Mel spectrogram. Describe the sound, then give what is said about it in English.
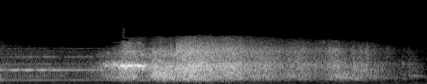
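A car engine hums steadily, then revs hard as the car spins around, into a long, loud rush of tire skidding and screeching that gradually fades out over a few seconds. No voices. “Spin around. Rev and twist.”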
